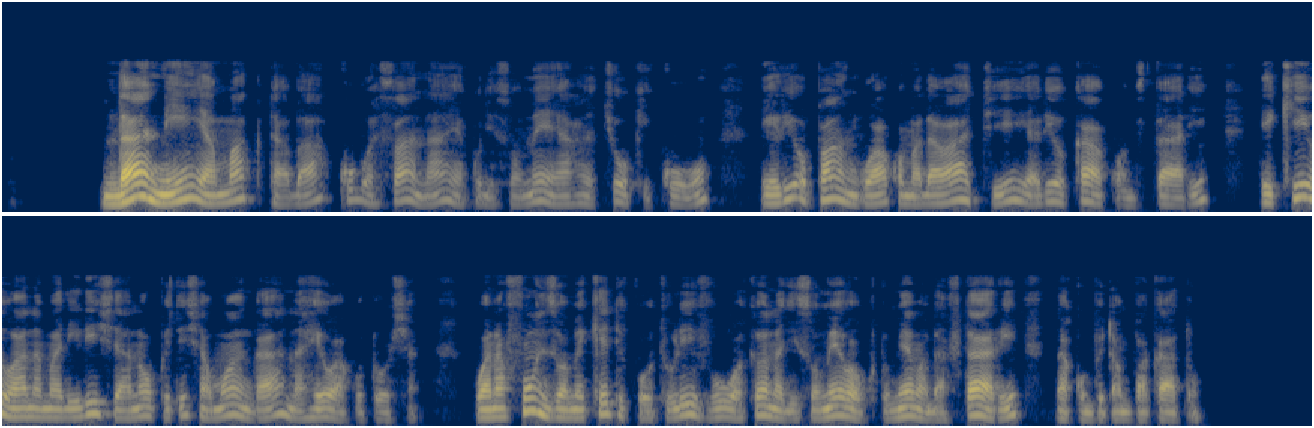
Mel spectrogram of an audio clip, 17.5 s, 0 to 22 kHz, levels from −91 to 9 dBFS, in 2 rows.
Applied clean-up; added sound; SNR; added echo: none; none; none; none.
